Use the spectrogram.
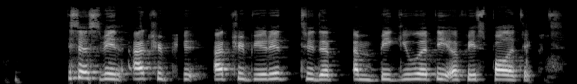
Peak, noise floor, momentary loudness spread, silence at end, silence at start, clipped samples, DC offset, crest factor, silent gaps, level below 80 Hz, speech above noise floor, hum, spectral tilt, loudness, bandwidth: -2 dBFS; -63 dBFS; 10 LU; 0.2 s; 0.7 s; under 0.1%; under 0.1%; 16 dB; none; -70 dBFS; 46 dB; none; -3 dB/octave; -17 LUFS; 15.5 kHz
